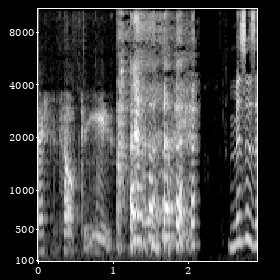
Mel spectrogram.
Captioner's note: laughs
